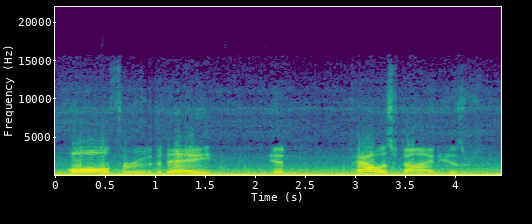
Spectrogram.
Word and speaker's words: Palestine: Texas for four years I've called this place Palestine but got some local information on this trip and the locals tell me the correct pronunciation is Palestine had a great time on this trip this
